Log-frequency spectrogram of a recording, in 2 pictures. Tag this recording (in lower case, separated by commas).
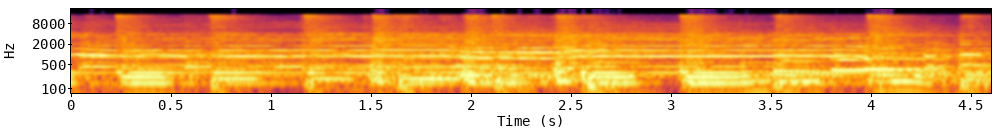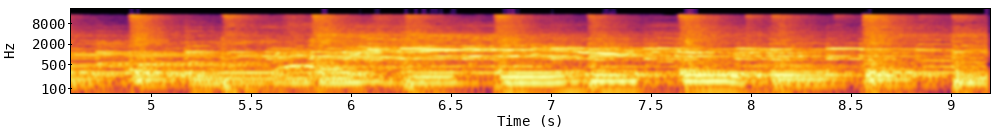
country, singing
